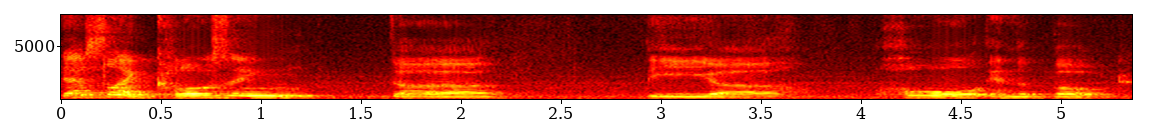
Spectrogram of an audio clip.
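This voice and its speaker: A man speaks with ordinary pitch variation. Audible room echo and noticeable background noise accompany him. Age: 80s+. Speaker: farmer and activist. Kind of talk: speech. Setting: briefing before lawmakers.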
